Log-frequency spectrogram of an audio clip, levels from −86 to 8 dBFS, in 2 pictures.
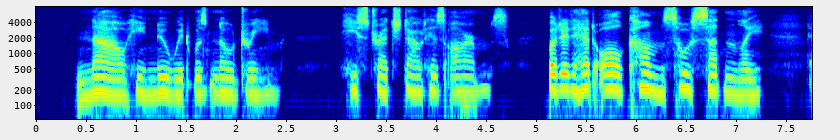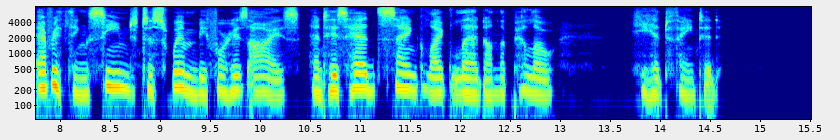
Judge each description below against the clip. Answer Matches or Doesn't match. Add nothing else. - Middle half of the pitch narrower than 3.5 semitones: Matches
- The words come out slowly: Doesn't match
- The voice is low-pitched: Doesn't match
